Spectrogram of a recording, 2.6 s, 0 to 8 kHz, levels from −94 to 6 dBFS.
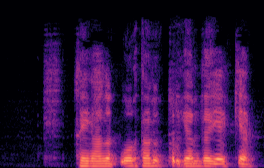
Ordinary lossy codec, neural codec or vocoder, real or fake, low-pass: MP3, 64 kbps; codec, 44.1 kHz, 1.7 kbps, Pupu-Codec; fake; 7.2 kHz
